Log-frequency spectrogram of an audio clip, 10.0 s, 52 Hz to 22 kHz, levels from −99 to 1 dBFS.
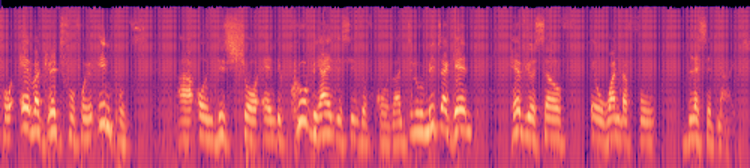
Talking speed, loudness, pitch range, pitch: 160 wpm, -18 LUFS, 140-180 Hz, 155 Hz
